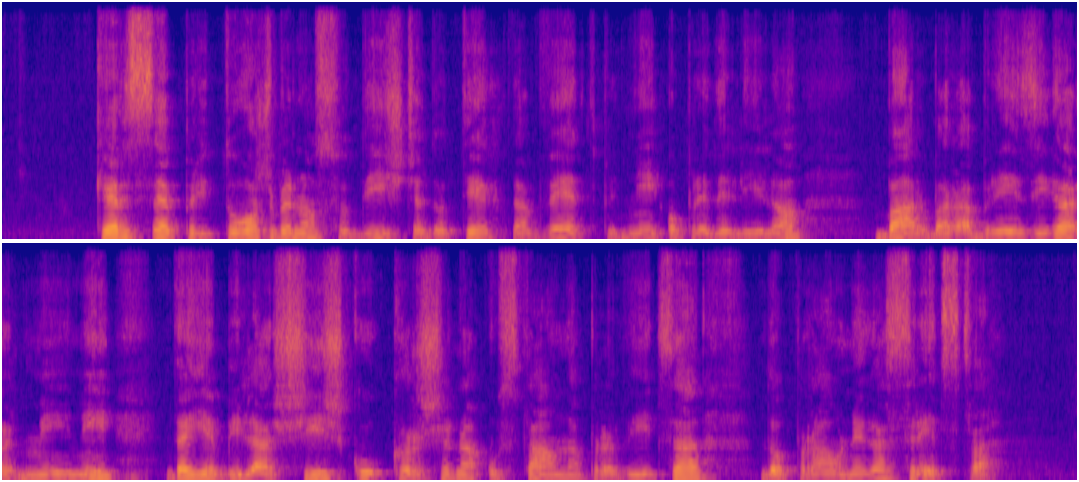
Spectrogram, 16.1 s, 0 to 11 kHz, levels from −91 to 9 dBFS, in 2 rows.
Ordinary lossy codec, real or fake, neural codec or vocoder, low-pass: none; fake; vocoder, 22.05 kHz, 80 mel bands, WaveNeXt; none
